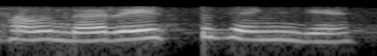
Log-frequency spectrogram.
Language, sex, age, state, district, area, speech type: Kannada, female, 18-30, Karnataka, Gadag, rural, conversation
